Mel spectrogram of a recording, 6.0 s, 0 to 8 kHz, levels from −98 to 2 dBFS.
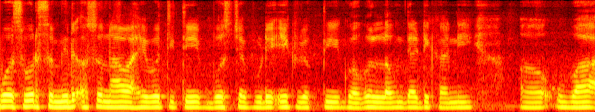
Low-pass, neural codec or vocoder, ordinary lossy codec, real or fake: none; none; none; real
